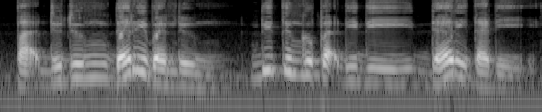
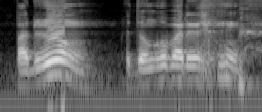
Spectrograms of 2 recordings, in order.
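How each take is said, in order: First: It is said with a smiling, friendly voice. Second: It is said with a flat, unsmiling voice.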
